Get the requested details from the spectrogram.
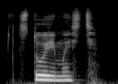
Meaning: cost, value, worth
- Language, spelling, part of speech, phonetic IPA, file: Russian, стоимость, noun, [ˈstoɪməsʲtʲ], Ru-стоимость.ogg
